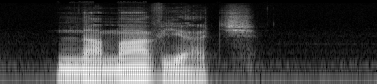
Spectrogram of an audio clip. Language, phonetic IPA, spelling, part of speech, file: Polish, [nãˈmavʲjät͡ɕ], namawiać, verb, Pl-namawiać.ogg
